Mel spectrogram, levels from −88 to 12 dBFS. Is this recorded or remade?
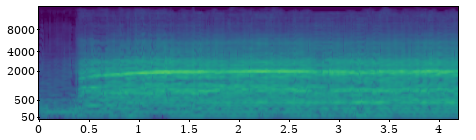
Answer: remade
